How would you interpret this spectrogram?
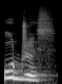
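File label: "уджыс", Komi, female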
